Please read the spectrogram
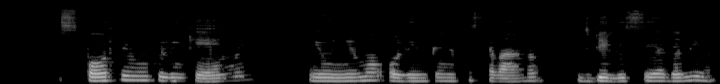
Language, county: Lithuanian, Klaipėda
